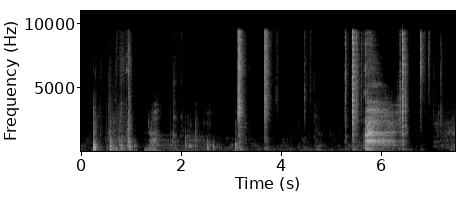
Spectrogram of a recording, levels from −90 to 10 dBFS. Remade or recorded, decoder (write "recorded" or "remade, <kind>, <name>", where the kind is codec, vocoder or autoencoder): recorded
